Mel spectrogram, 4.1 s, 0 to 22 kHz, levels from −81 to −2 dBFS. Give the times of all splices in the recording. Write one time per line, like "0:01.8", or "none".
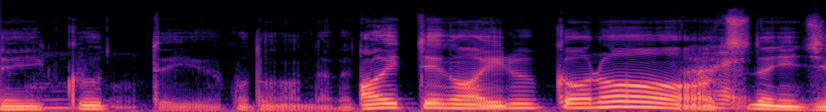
0:01.8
